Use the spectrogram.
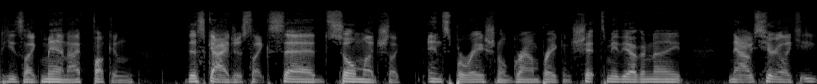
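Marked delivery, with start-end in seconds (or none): none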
